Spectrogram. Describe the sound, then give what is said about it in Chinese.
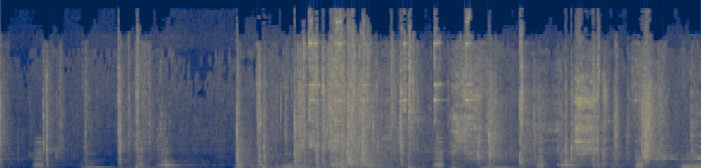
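A door is opened in a radio drama, with a metallic jangle like keys, several sharp clicks and knocks, and a couple of low thuds, the sounds coming in irregular clusters. “开门，他去开门。”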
